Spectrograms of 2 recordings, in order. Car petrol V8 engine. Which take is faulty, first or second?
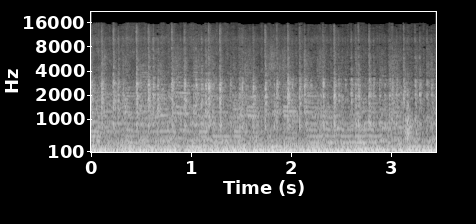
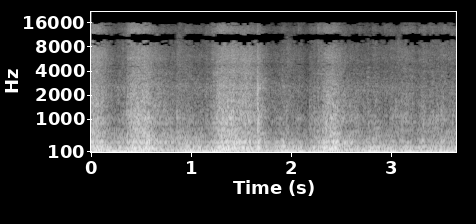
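first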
